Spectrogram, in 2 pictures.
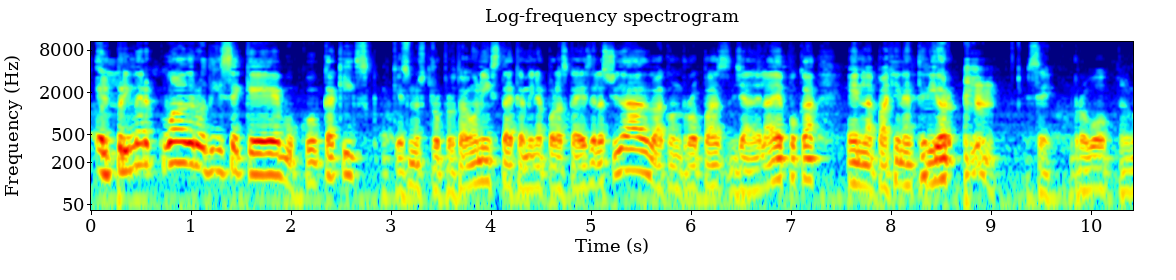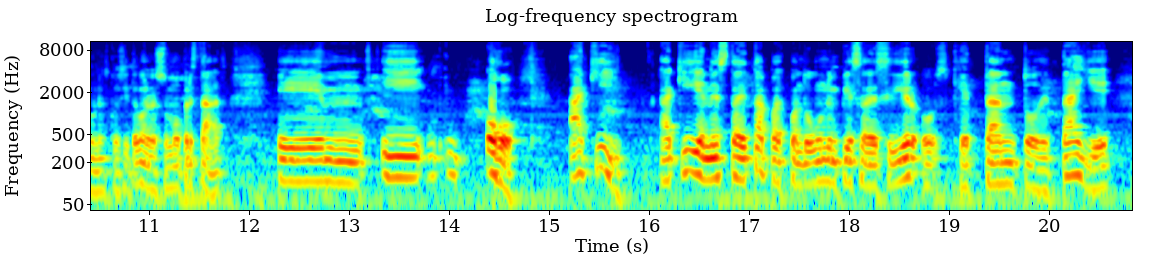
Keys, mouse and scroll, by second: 0.0 click, 0.5 click, 13.7 click, 15.6 alt+Tab, 16.3 click.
